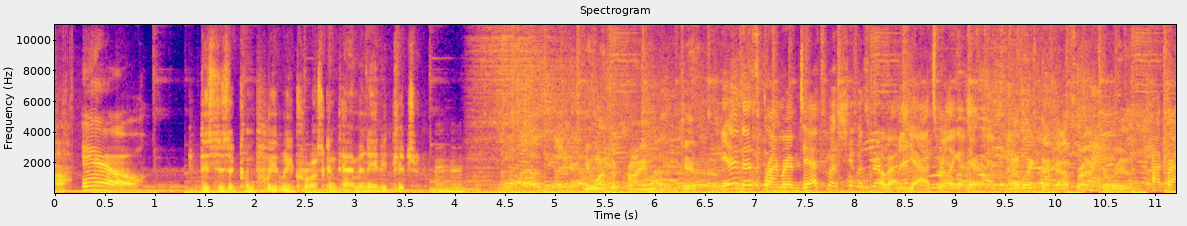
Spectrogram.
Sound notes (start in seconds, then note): 4.2 chatter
